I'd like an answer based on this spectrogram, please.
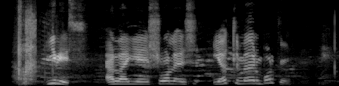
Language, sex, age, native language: Icelandic, male, 14, Icelandic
